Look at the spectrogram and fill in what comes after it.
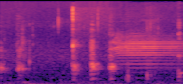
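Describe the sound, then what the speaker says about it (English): Minecraft chickens cluck softly on a chicken farm, giving a few scattered short clucks and squawks at low volume with faint background noise. "This is my chicken and... my chicken farm"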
